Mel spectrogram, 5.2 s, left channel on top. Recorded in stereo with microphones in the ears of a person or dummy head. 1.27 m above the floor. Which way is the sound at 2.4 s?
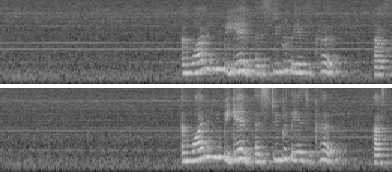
80° right.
